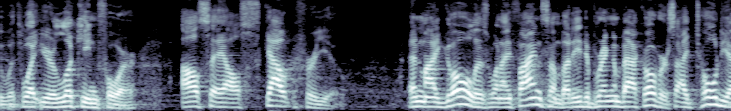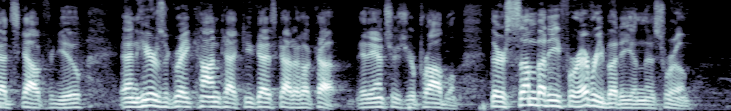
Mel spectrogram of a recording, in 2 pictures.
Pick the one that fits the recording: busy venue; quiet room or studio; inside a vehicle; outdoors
busy venue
